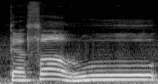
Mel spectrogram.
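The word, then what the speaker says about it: كَفَرُوا: کفروا، را کو پر پڑھنا ہے اور وہ مدہ ادا کرنا ہے.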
